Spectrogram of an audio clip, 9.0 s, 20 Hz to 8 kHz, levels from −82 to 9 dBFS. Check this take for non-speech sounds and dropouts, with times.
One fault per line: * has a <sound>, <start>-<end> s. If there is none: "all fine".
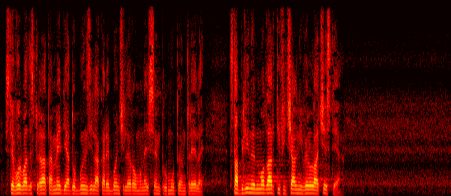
all fine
